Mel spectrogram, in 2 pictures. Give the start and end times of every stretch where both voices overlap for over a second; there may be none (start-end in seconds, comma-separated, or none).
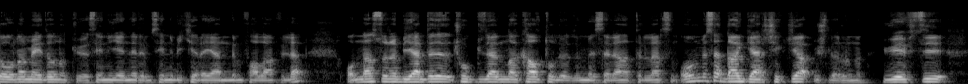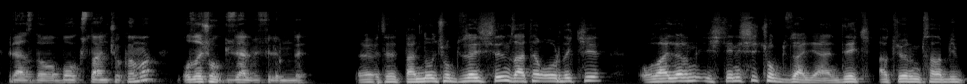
none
